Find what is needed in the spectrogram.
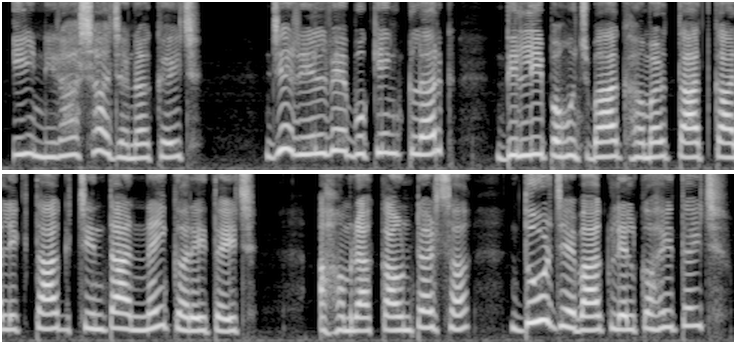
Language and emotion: Maithili, sad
